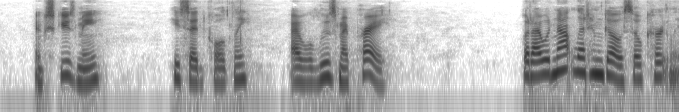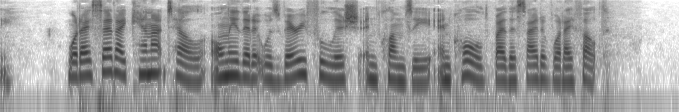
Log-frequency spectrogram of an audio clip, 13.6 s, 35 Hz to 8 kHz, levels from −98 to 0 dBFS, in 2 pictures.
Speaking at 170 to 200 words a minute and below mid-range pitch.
No: average, 185 wpm; medium, 175 Hz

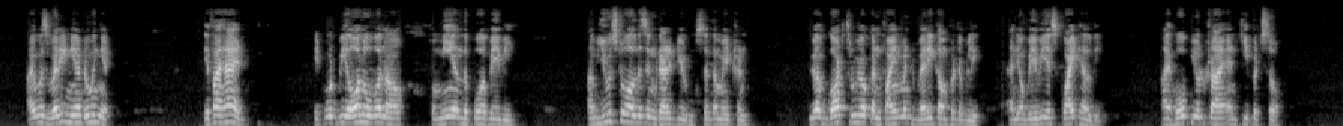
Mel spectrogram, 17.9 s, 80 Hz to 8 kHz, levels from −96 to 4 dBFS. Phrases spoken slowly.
No: average, 175 wpm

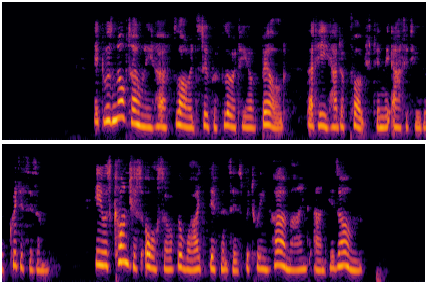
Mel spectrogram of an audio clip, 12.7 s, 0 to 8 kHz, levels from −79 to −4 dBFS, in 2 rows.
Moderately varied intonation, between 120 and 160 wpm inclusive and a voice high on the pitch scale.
Yes: average, 4.4 semitones; average, 150 wpm; high, 195 Hz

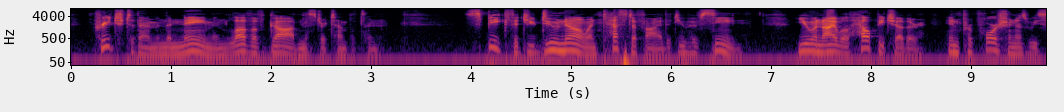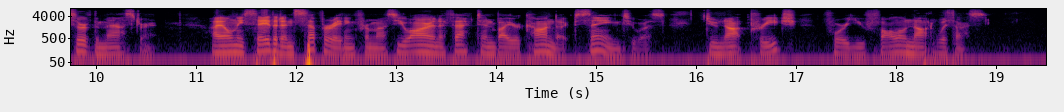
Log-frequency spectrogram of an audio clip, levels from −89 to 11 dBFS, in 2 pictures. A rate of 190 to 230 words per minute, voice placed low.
Yes: average, 200 wpm; low, 105 Hz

